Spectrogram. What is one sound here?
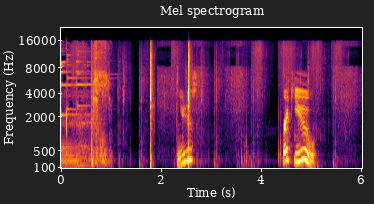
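A sword strikes with short, sharp hits.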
